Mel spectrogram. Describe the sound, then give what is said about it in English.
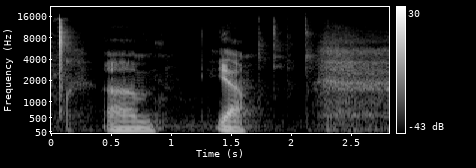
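A few small, sharp clicks of a pen being clicked, fairly quiet, mixed in with voiced vocal sounds and a burst of breathy noise. “I don't know why I'm clicking a pin.”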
